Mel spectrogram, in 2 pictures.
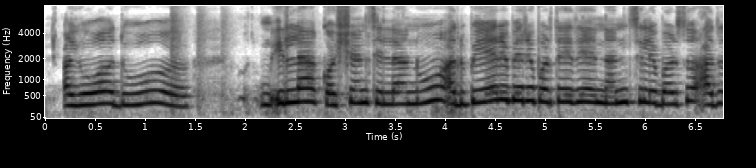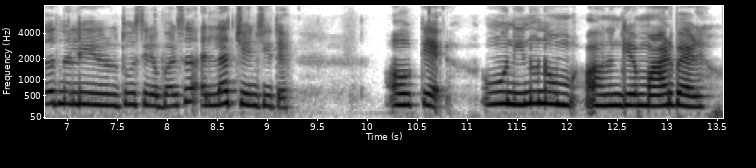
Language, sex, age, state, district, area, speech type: Kannada, female, 18-30, Karnataka, Bangalore Rural, urban, spontaneous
